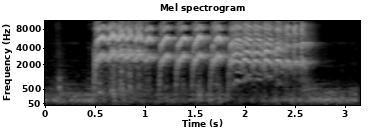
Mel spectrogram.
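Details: Greater green leafbird singing energetically, played to stir leafbirds that are lazy to sing: a dense burst of rich, tumbling chattering notes lasting about two seconds, then quiet.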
